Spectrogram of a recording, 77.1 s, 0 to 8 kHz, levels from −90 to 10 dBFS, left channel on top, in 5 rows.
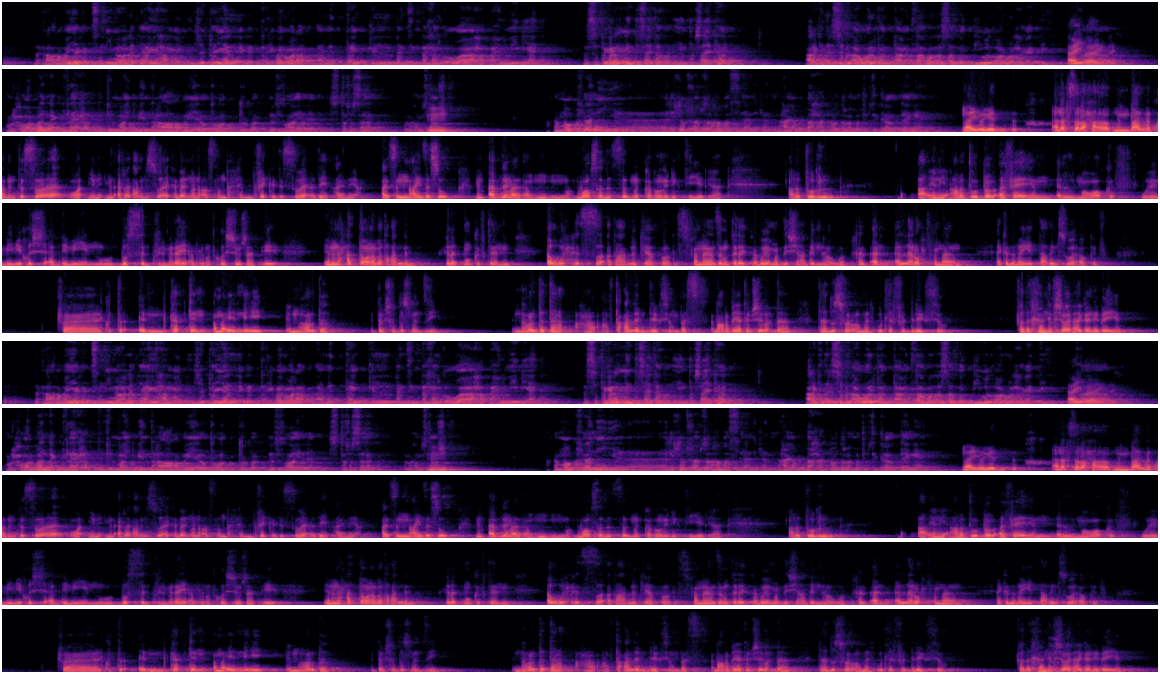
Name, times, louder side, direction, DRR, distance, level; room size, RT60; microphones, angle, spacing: voice 1, 0.4-7.2 7.7-9.7 10.7-14.0 14.3-14.7 15.5-20.3 20.8-21.3 22.8-27.7 29.1-29.3 75.6-75.9, equal, 45° right, 0 dB, 6.7 m, -34 dB
voice 2, 14.2-14.9 21.1-21.4 28.2-29.0 29.4-35.6 35.9-36.8 37.1-40.4 41.3-42.0 43.0-45.7 46.0-49.9 50.5-51.7 52.2-53.0 53.5-55.2 55.5-59.1 59.5-60.9 62.4-66.1 66.6-67.5 68.5-72.2 72.5-74.3 75.2-76.6, left 2 dB, 60° left, 10 dB, 0.9 m, -27 dB
25.5 x 25.0 x 8.5 m, 1.4 s
head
